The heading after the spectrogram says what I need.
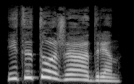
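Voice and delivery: high, aggressive accusation. A narrator's reading. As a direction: turn on him hotly. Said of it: "агрессивно сказала Керстин".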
